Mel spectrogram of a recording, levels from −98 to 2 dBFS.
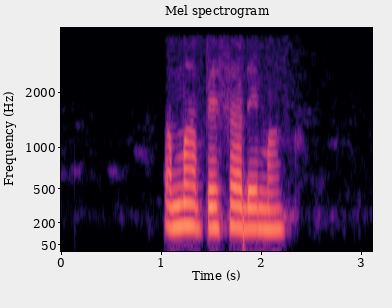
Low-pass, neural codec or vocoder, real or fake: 3.6 kHz; none; real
